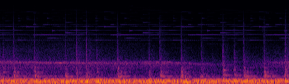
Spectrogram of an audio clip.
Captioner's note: volcano rumbling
